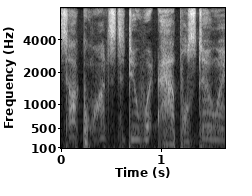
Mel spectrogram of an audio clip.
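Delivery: very slow, hushed whisper. Revealing a secret to the listener while whispering. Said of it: "I'm gonna whisper it".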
